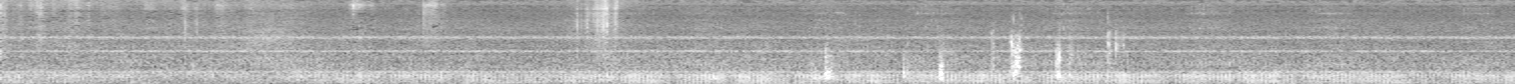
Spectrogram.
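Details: Kuri-chan, a pet cat, sleeping soundly on mother's bed; a soft, steady low rumbling purr runs throughout, with a few faint clicks near the middle and steady electrical hum lines behind it.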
